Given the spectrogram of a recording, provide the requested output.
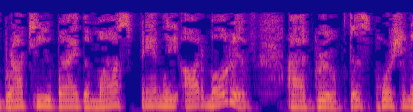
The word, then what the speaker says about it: Maus: And that's going to include Moss Acura and Moss Nissan. Now, Moss is spelled M-A-U-S. That's M-A-U-S.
